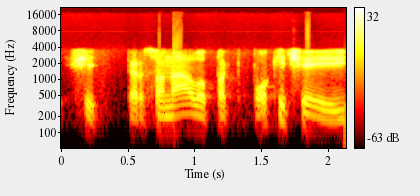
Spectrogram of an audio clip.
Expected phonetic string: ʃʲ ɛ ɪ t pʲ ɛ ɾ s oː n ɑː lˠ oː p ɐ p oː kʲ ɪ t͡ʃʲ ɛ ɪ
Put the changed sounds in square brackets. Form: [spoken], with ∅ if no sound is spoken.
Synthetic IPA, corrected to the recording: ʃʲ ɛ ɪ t pʲ ɛ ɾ s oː n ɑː lˠ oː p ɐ p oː kʲ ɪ t͡ʃʲ ɛ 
